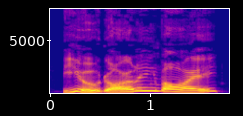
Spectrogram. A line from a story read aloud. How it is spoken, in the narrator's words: she cried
